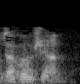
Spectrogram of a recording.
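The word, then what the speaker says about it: Darnauchans: Siempre que pienso en Eduardo Darnoyan, que así se pronuncia, ¿no? Darnoyan.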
